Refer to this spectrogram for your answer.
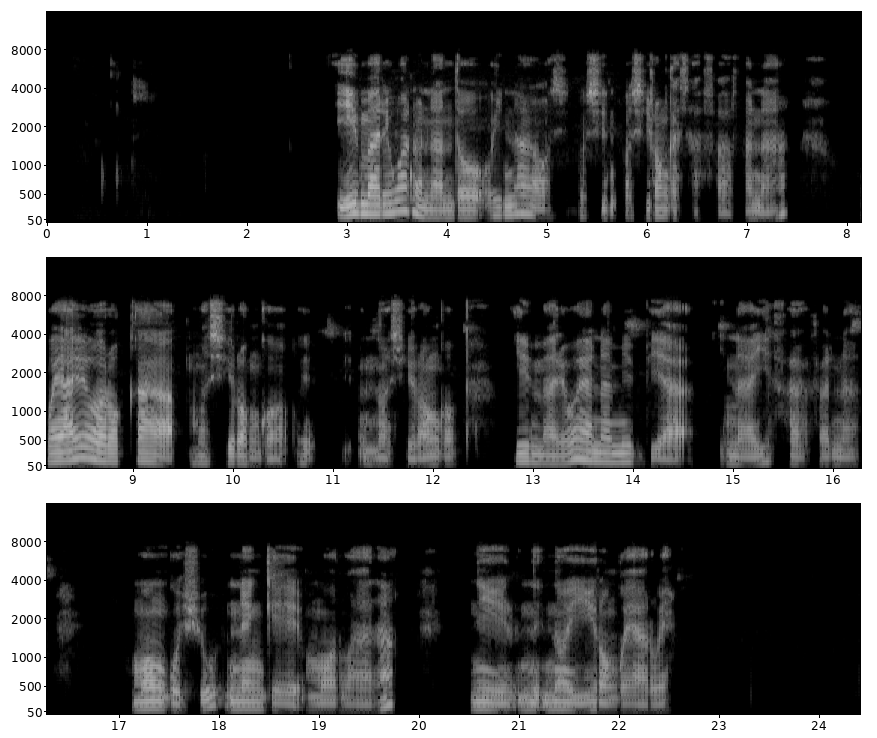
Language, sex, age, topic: Oshiwambo, male, 25-35, finance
